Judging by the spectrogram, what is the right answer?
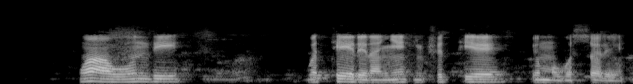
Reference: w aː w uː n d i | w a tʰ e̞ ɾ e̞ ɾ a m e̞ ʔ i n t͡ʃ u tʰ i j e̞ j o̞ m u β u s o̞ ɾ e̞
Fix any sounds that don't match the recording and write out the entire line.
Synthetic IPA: w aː w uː n d i | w a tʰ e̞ ɾ e̞ ɾ a ɲ e̞ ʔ i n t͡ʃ u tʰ i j e̞ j o̞ m u β u s o̞ ɾ e̞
